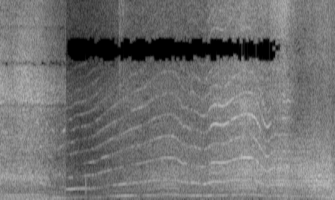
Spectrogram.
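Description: A car engine rumbles and rises as a car drives closer outdoors.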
